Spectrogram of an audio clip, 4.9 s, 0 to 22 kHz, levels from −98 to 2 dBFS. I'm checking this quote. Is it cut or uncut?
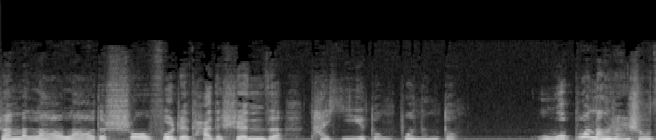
cut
